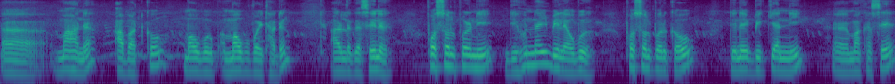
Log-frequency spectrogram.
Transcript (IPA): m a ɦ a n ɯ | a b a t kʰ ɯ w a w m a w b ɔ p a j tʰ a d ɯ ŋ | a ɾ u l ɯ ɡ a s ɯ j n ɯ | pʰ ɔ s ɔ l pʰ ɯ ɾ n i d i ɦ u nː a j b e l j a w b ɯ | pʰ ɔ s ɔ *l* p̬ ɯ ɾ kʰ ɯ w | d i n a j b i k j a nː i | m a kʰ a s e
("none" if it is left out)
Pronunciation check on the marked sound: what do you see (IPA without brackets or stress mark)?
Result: l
